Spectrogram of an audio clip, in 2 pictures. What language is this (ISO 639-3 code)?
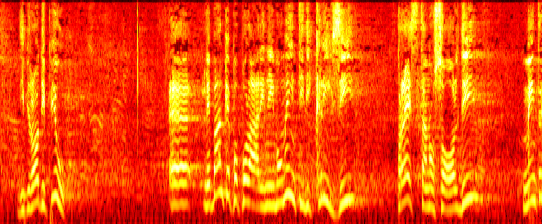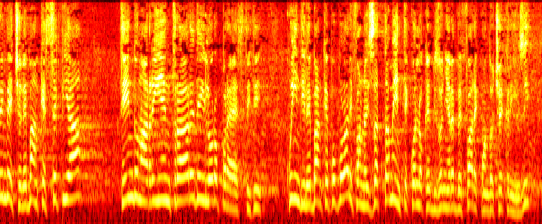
ita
